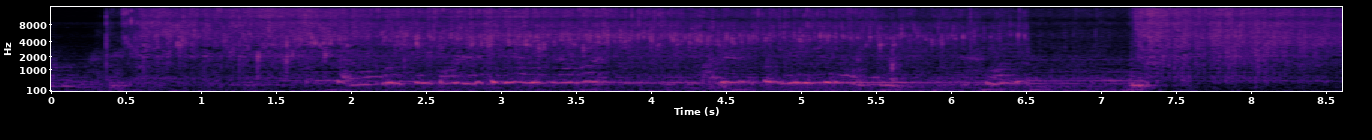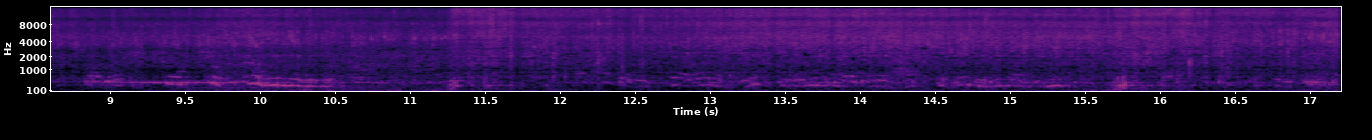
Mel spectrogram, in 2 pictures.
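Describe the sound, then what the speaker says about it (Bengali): Potatoes dropped one by one into hot oil for a chicken bhuna khichuri, giving a steady, loud, hissing sizzle that runs nearly throughout with a brief dip midway; a voice speaks over it. "এখানে দেখো তেল দিয়ে দিয়েছি, আর আলুগুলো একে একে দিয়ে দেবো।"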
